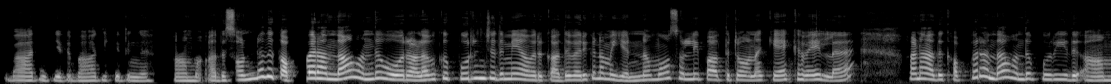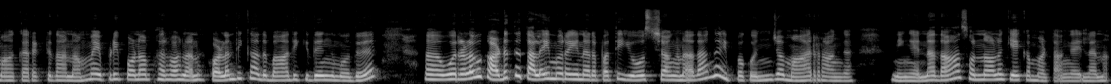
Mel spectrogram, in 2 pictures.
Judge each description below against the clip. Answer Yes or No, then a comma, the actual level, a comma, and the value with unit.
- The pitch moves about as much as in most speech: Yes, average, 4.1 semitones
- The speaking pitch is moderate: No, high, 215 Hz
